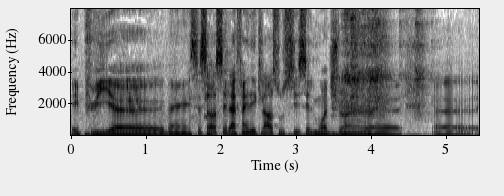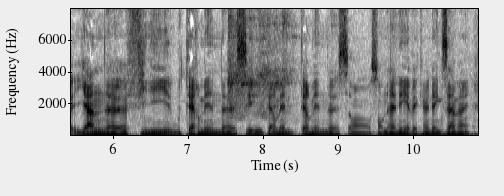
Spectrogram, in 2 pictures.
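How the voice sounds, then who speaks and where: A man with a medium pitch talks at a very slow pace. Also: ordinary pitch variation. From Quebec, Montreal. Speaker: comic book artist. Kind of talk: interview. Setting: bar.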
